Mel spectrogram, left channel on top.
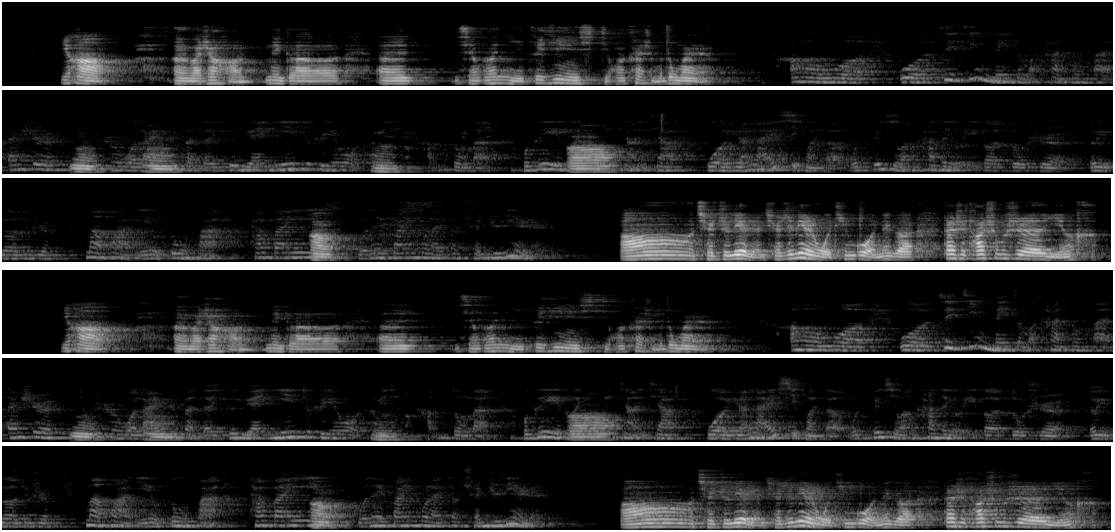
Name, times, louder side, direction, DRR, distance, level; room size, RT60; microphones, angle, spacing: voice 1, 0.6-1.0 1.3-4.1 4.5-7.1 11.8-12.1 12.5-12.9 14.8-15.1 16.8-17.2 25.3-25.5 28.4-33.2, left 4 dB, 50° left, 0.5 m, -23 dB
voice 2, 7.6-17.9 18.2-25.5 25.8-27.6, right 3 dB, 30° right, 1.0 m, -40 dB
13.5 x 11.0 x 9.4 m
head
